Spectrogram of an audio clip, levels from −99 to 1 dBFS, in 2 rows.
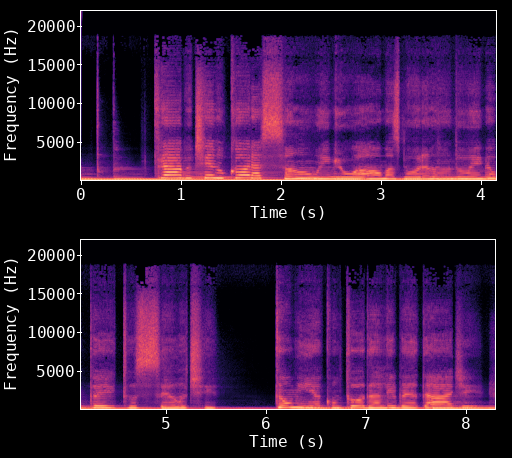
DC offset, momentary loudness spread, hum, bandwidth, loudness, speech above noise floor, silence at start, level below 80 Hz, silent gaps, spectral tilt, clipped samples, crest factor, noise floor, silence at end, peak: under 0.1%; 6 LU; none; 16.5 kHz; -21 LUFS; 22 dB; 0 s; -28 dBFS; none; -6 dB/octave; under 0.1%; 16 dB; -43 dBFS; 0 s; -4 dBFS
